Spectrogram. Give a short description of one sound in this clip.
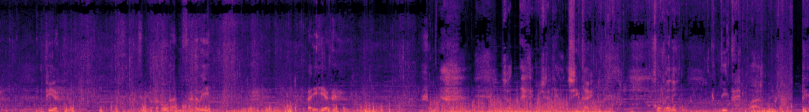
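Water splashes and laps around a swimmer.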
